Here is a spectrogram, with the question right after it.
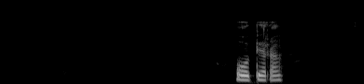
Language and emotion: Russian, neutral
